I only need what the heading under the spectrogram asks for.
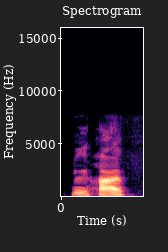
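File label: "girl", Mandarin; nv3hai2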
